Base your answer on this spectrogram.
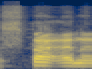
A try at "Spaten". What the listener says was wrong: You have to learn how to pronounce it, though. It's not called spat. Spaten.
